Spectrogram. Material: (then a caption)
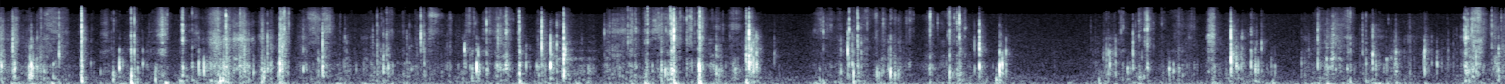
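Plastic. Fingertips crinkle, rub and flex a small, thin, flexible, clear plastic sleeve used as harp string packaging, flat and hollow, held above a woven box of string packets. The result is a dense run of quiet, bright, crackly crinkles with sharp snapping bursts. The sound eases into brief softer lulls before picking up again.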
